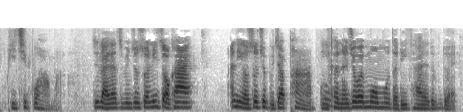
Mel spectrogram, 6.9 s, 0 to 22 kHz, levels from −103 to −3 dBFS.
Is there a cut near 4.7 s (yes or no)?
yes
